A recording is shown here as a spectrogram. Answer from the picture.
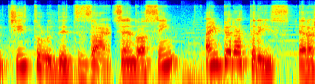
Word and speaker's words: czar: tratar É sobre o termo que usar que pronuncia-se tzar foi usado por muito tempo como um título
